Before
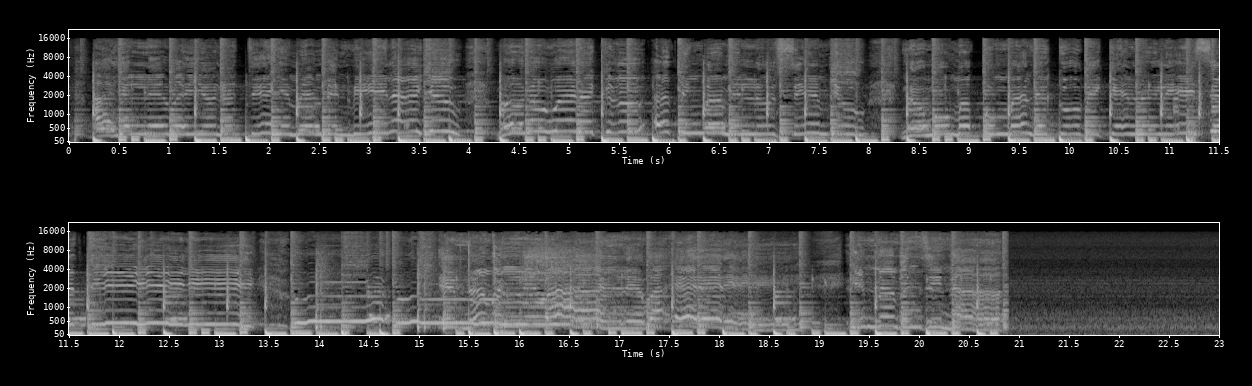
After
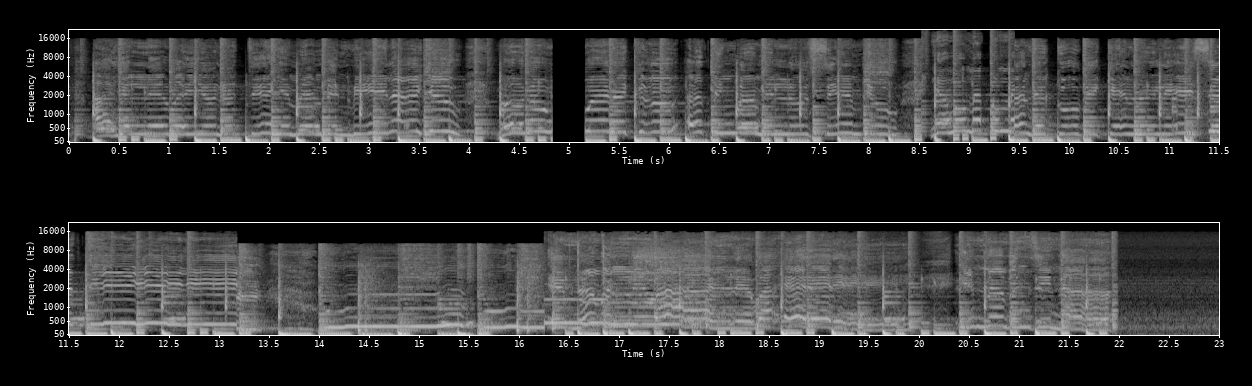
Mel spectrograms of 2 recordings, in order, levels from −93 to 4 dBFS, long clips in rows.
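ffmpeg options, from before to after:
-filter_complex "[0:a]asplit=6[a][b][c][d][e][f];[a]atrim=end=4.84,asetpts=PTS-STARTPTS,afade=t=out:st=4.836:d=0.004:c=hsin,apad=pad_dur=0.33[g];[b]atrim=start=4.84:end=8.204,asetpts=PTS-STARTPTS,afade=t=in:d=0.004:c=hsin[h];[c]atrim=start=8.2:end=9.48,asetpts=PTS-STARTPTS,asetrate=60417,aresample=44100[i];[d]atrim=start=9.476:end=13.204[j];[e]atrim=start=13.2:end=15.17,asetpts=PTS-STARTPTS,asetrate=28224,aresample=44100,atrim=end_sample=135745,asetpts=PTS-STARTPTS[k];[f]atrim=start=15.166[l];[g][h]concat=n=2:v=0:a=1[m];[m][i]acrossfade=d=0.004:c1=hsin:c2=hsin[n];[n][j]acrossfade=d=0.004:c1=hsin:c2=hsin[o];[o][k]acrossfade=d=0.004:c1=hsin:c2=hsin[p];[p][l]acrossfade=d=0.004:c1=hsin:c2=hsin"

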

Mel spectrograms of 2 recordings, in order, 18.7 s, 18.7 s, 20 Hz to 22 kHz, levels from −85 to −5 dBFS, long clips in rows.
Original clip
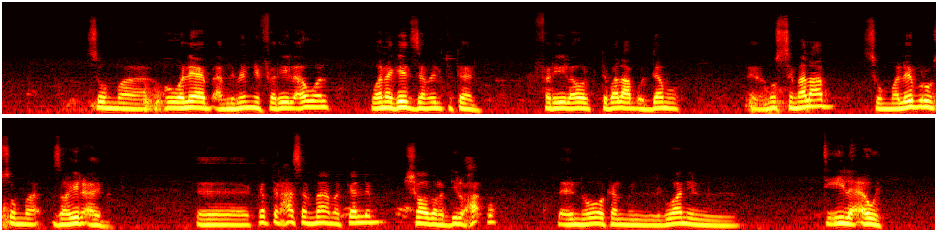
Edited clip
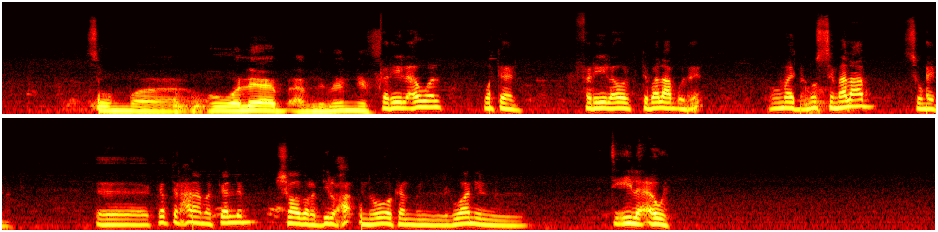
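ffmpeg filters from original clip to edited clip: -filter_complex "[0:a]asplit=9[a][b][c][d][e][f][g][h][i];[a]atrim=end=0.974[j];[b]atrim=start=0.97:end=2.66,asetpts=PTS-STARTPTS,asetrate=26460,aresample=44100[k];[c]atrim=start=2.656:end=3.752[l];[d]atrim=start=4.468:end=6.452[m];[e]atrim=start=6.448:end=7.582,asetpts=PTS-STARTPTS,areverse[n];[f]atrim=start=7.578:end=8.842[o];[g]atrim=start=10.248:end=12.252[p];[h]atrim=start=12.528:end=14.222[q];[i]atrim=start=15.058[r];[j][k]acrossfade=d=0.004:c1=hsin:c2=hsin[s];[s][l]acrossfade=d=0.004:c1=hsin:c2=hsin[t];[t][m]acrossfade=d=0.004:c1=hsin:c2=hsin[u];[u][n]acrossfade=d=0.004:c1=hsin:c2=hsin[v];[v][o]acrossfade=d=0.004:c1=hsin:c2=hsin[w];[w][p]acrossfade=d=0.004:c1=hsin:c2=hsin[x];[x][q]acrossfade=d=0.004:c1=hsin:c2=hsin[y];[y][r]acrossfade=d=0.004:c1=hsin:c2=hsin"

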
